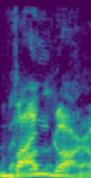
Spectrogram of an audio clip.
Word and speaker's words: Vingar: To our lovely little Houston studio here, and we'd love to introduce to you now Omar Vingar. Did I say it right? – Close. It's Vingar. – Vingar. Okay. – I will Vingar. Take anything other than vinegar because it looks a lot like it. – So yeah, it's a V-I-E-N-G-A-R.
